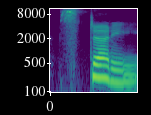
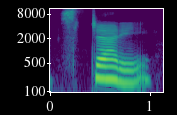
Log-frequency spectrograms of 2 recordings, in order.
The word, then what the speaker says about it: study: 짜리 이렇게요 강세 6 이제 이름 절에 있었으니까요 숫자 리 이렇게 발음합니다 같이 해볼게요 숫자 리 숫자 리 빨리 발음하면 10자리 숫자 리 이렇게 발음 해주시면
